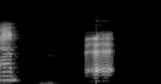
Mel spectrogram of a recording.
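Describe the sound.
A voice imitates a goat with two short bleats, the first cut off quickly and the second a wavering, nasal bleat of about a quarter second, loud.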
